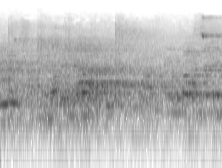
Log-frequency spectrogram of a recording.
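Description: Voices of players and spectators echoing around an indoor basketball gym, with a basketball bouncing on the hardwood court.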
